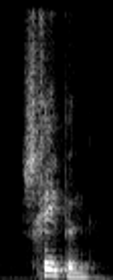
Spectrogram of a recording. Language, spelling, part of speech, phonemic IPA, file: Dutch, schepen, noun / verb, /ˈsxeːpə(n)/, Nl-schepen.ogg
- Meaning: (noun) alderman; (verb) 1. to embark, ship 2. to travel by ship; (noun) plural of schip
